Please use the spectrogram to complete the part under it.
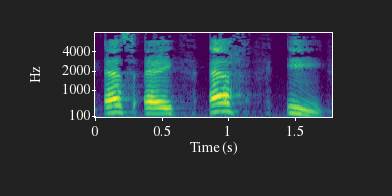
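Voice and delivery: S A F E, each letter named separately; spelled out. Shown as a demonstration. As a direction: spell out safe letter by letter, with emphasis. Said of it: "then you are safe".

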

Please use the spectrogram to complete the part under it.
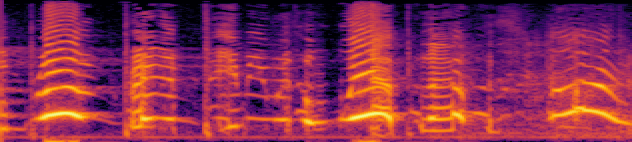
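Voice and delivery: very high, loud hammed-up crying; mock wailing child. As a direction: bawl like a tattletale kid, exaggerated. Imagined child wailing to parent.

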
